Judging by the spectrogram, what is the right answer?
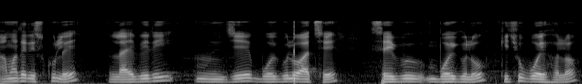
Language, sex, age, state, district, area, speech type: Bengali, male, 30-45, West Bengal, Purulia, rural, spontaneous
